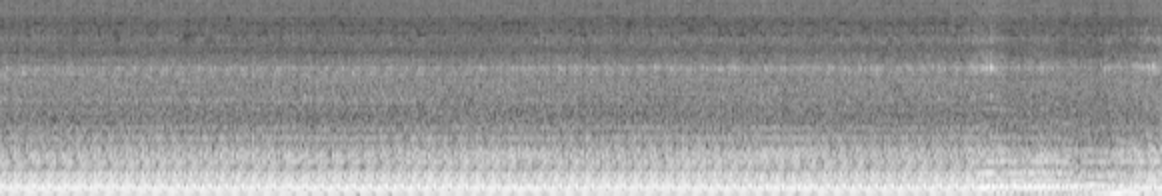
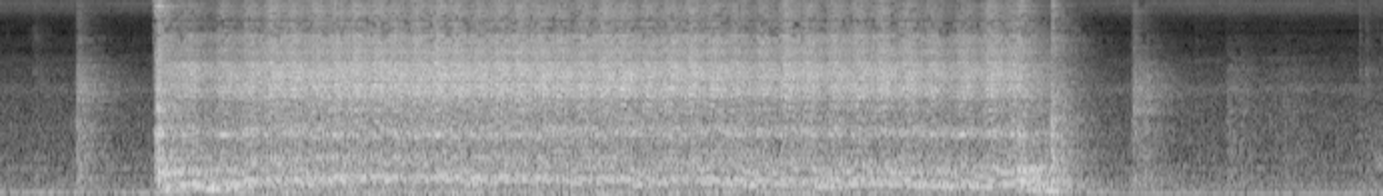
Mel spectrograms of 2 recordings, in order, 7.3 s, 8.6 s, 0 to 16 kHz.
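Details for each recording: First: 1955 GMC 100 with freshly rebuilt 327 small-block, first start on a fresh battery after priming the carburetor: steady, even low rumble, smooth firing, no knocks or ticks at fast idle; normal running. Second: 1955 GMC 100 with freshly rebuilt 327 small-block, first start attempt with carburetor bowls filled, spark confirmed, timing unknown: about five seconds of labouring slow cranking that never catches, blamed on a bad battery; slow cranking, no start.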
